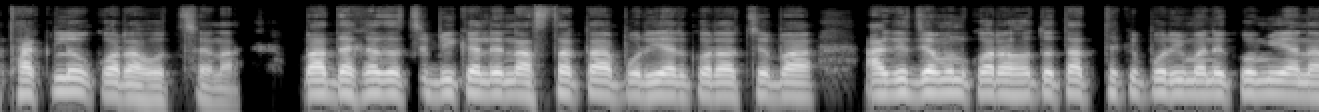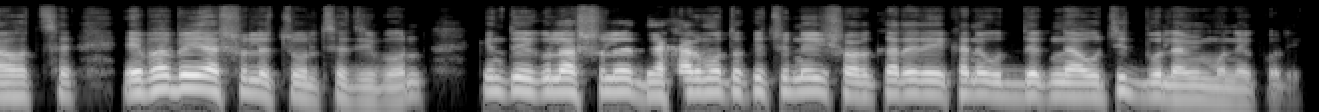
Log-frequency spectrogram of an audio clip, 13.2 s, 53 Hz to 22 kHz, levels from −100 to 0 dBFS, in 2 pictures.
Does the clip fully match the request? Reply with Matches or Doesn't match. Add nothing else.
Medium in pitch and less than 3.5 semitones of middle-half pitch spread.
Matches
